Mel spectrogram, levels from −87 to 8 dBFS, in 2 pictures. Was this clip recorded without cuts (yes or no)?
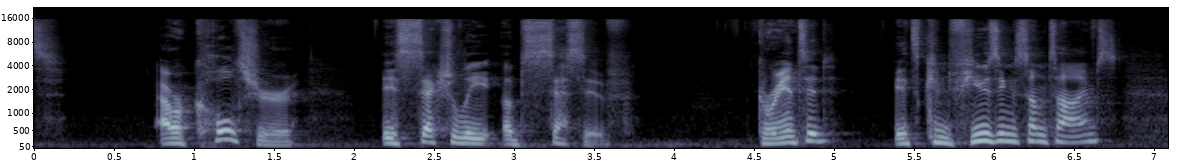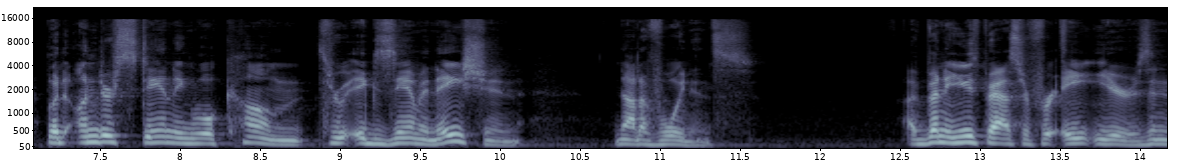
no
